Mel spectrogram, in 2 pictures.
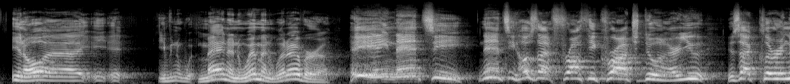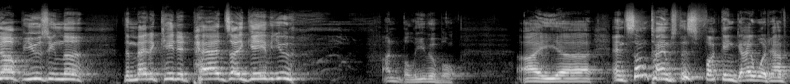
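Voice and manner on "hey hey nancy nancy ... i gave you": booming doctor shout. Retold or imitated. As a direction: shout it across the clinic. Loud doctor voice, shouting privates.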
